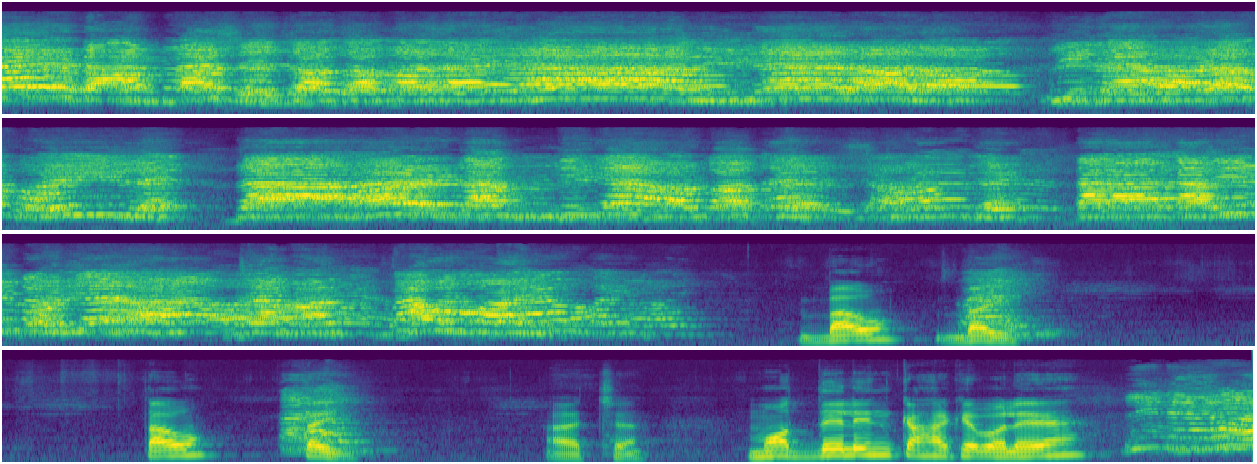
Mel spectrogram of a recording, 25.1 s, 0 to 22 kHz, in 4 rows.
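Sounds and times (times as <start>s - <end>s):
children chanting in unison: 0.0s - 16.2s, 17.3s - 17.9s, 20.2s - 20.8s, 24.4s - 25.0s.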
